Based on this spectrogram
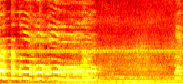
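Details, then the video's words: Kokok Balenggek rooster from Solok, West Sumatra, a breed with tiered crowing: a crow with wavering harmonics fills the first two seconds, then fades into low background hum with a faint call at the end. "Ayam kukuak balenggek ayam asli solok sumbar"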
